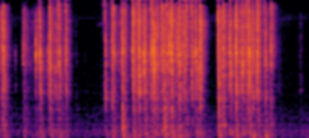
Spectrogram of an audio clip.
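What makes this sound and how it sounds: Fingertips, one wearing a bandage, type on a backlit mechanical computer keyboard with black plastic keycaps bearing Korean legends. Quick, bright, clicky key taps come in three irregular bursts separated by short pauses, each tap dying away almost instantly with very little low end.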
